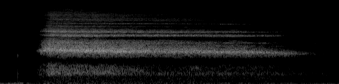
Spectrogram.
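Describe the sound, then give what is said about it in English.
A single long, slow exhale in a guided breathing exercise: a steady airy rush with a faint whistling edge. It starts abruptly and holds for about three seconds before tapering off, with no talk. “Hold it for six, two, three, four, five, six. Exhale for six.”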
